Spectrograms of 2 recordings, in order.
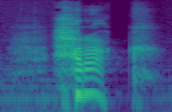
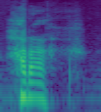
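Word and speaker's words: הלך: 하라크, 현대 히브리어에서는 하라흐라고 발음해요. 하라흐, 걷지 않는 사람이 얼마나 복된가요?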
